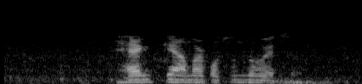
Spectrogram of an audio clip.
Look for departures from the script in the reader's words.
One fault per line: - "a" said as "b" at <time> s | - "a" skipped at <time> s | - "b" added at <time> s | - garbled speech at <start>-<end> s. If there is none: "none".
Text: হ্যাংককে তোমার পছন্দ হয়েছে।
- "তোমার" said as "আমার" at 1.7 s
